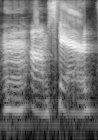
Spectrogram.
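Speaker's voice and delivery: slow, drawn-out electrolarynx-style impression; Ned from South Park. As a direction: stretch it out in a buzzing monotone. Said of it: "just the way he says".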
